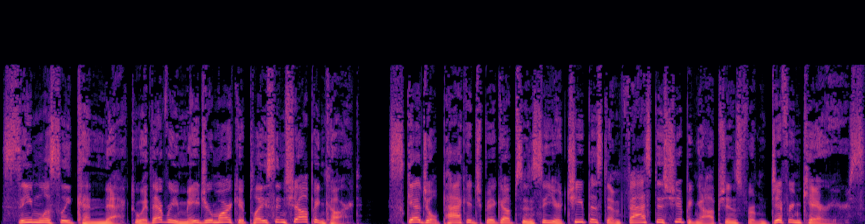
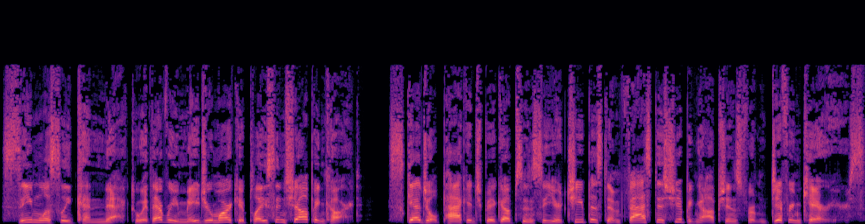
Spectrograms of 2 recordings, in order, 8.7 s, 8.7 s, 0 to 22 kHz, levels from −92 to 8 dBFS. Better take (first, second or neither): first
